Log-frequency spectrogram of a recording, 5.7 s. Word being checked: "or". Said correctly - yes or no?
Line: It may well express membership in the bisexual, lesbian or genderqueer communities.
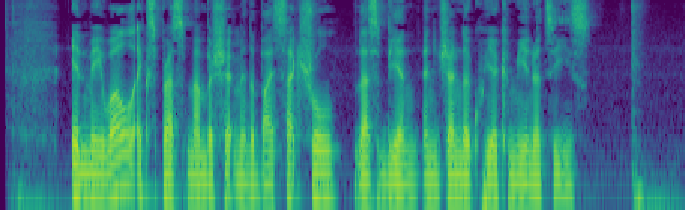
no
